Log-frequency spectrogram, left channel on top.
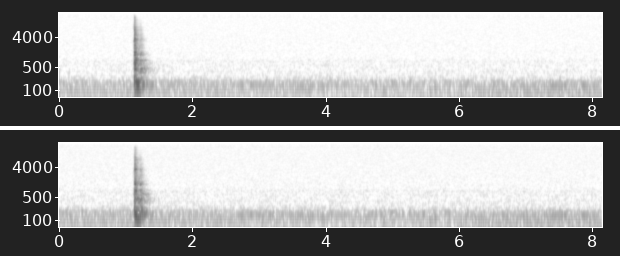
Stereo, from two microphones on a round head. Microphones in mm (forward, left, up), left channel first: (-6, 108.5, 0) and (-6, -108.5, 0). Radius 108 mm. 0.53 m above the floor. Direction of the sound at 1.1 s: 40° left (ahead or behind).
